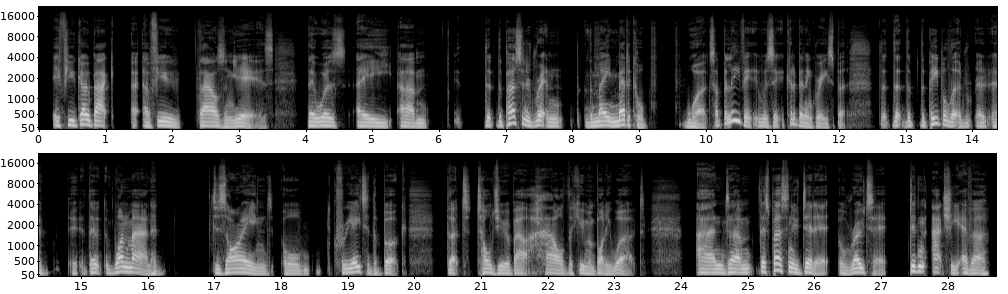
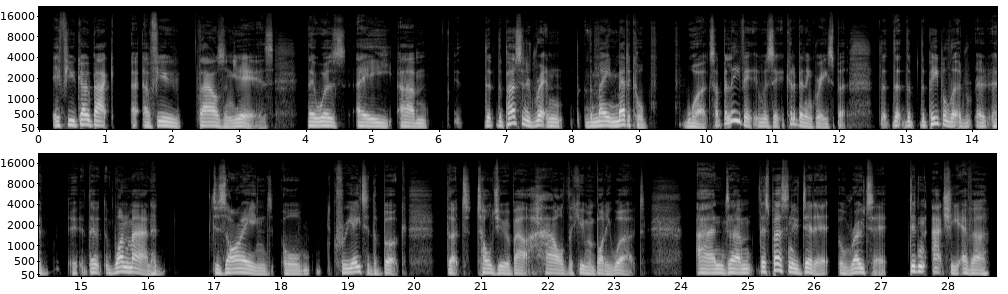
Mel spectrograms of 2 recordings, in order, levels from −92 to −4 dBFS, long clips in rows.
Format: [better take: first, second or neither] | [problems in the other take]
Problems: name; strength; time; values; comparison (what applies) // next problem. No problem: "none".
neither | none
